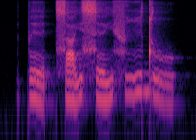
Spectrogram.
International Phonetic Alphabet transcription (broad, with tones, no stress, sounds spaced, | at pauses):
p eː˧˩ t̚ s a˩˧ j s e˩˧ j f iː˧˥ d uː˧˩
